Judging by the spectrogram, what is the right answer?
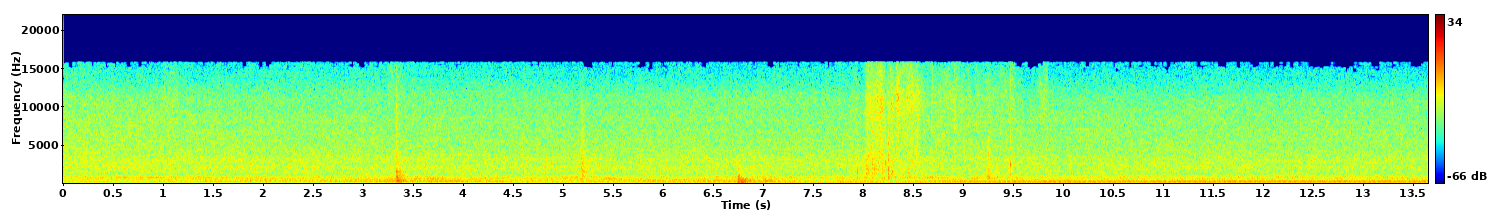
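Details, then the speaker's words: Maytag Neptune MAH5500BWW washer after motor and motor control board replacement, in the test's end spin and coast-down: smooth steady hum, no knocking, scraping or rumble. Normal spin-down; PA shown, no codes logged. "okay cool uh yeah we got the uh end Spin and Coast down unlock door when RPM zero display PA on continuous for 10 seconds"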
